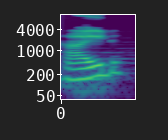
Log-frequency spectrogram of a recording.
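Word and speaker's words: hide: हम please हाइड इसे जब भी लास्ट में ई आए सेकंड में आई आए ठीक है तो आई का उच्चारण आई ही रहता है ठीक है तो पढ़ेंगे हाइड मी इसे में नहीं पढ़ना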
